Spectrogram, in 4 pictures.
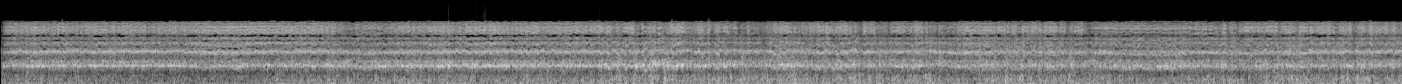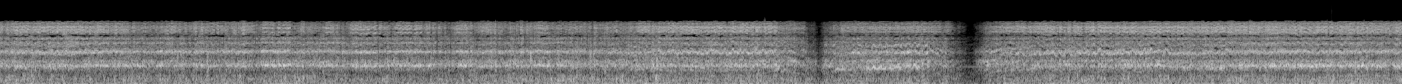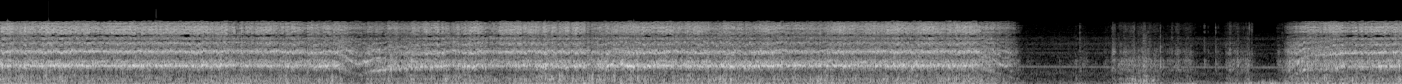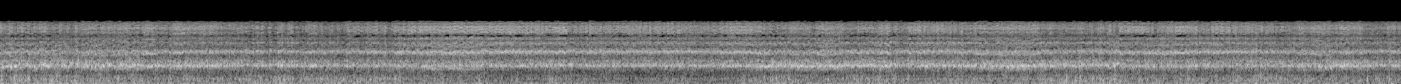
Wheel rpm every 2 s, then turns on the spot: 230, 220, 230, 230, 230, 210, 220, 230, 230, 230, 190, 100, 180, 230, 230, 200, 220, 220, 210, 20, 100, 210, 240, 230, 230, 220, 220, 230.
38-40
